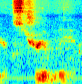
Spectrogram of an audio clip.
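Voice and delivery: weary whispered moan from the heat; whispering. Real, not acted. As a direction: whisper it, drained and whining. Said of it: "I sound like a whining".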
